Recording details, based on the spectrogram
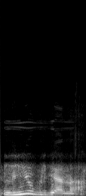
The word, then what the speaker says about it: Ljubljana: Ljubljana? – Ljubljana. – Ah, Ljubljana. Bon. – Ouais, les J se prononcent avec des I finalement.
